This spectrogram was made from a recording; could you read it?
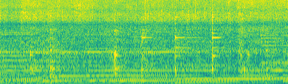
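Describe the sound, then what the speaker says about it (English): A spoon stirs food frying in a pan for a Tex-Mex dish with garlic. Steady sizzling runs throughout, with several soft scraping stirs and light clinks of the spoon against the pan. No one speaks. "So let's give this a quick stir again."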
